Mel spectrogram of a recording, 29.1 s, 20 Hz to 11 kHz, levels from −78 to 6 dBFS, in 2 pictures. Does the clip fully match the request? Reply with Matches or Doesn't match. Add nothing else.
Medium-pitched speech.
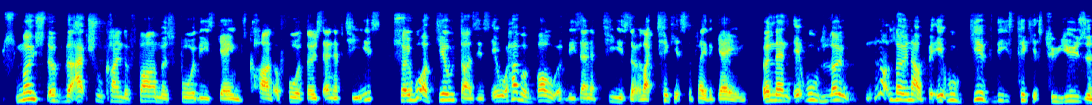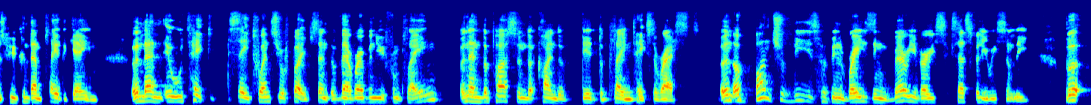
Matches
